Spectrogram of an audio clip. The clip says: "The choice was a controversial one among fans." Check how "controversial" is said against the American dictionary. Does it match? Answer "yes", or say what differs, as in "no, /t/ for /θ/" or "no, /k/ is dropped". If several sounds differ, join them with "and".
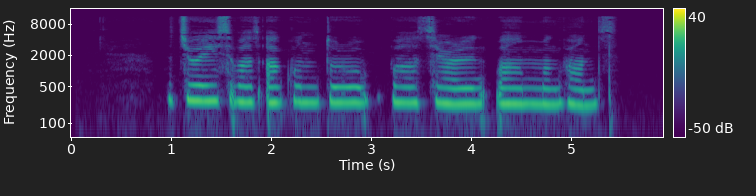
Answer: no, /b/ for /v/ and /s/ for /ʃ/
